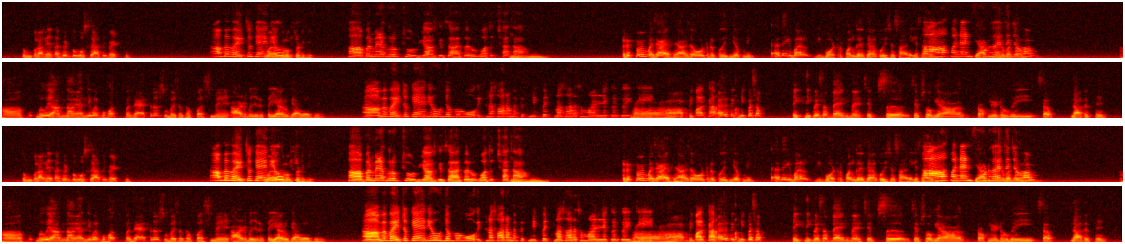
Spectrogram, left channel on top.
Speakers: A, in the centre; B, on the right (about 45°).
A: तुमको लाके देता फिर तुम उसके साथ ही बैठती
B: हाँ मैं वही तो कह
A: तुम्हारा
B: रही हूँ
A: ग्रुप
B: कि
A: छुट
B: हाँ पर मेरा ग्रुप छूट गया उसके साथ पर वो बहुत अच्छा
A: गया
B: था
A: ट्रिप में मजा आया था यार जब वो ट्रिप हुई थी अपनी याद है एक बार की वाटरफॉल गए थे यार कोई से सारे के सारे
B: हाँ फन एंड
A: याद
B: फूड
A: नहीं
B: गए
A: मेरे
B: थे
A: को
B: जब
A: नाम
B: हम
A: हाँ को- मेरे को याद नाम याद नहीं पर बहुत मजा आया था ना सुबह से सब बस में आठ बजे से तैयार होके आ गए थे
B: हाँ मैं वही तो कह रही हूँ जब वो इतना सारा मैं पिकनिक पे इतना सारा सामान लेकर गई थी
A: हाँ हाँ
B: बहुत
A: पिक
B: सारा
A: याद है पिकनिक
B: और-
A: पे सब पिकनिक पे सब बैग में चिप्स चिप्स हो गया चॉकलेट हो गई सब लाते थे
